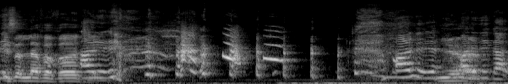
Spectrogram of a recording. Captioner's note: laughter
